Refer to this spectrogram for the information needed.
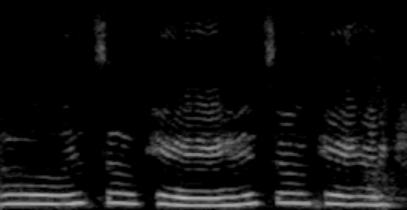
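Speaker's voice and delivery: high, very slow, sugary, play-acted fake-nice coo. Retelling how she walked up to the child: imitating someone being real nice. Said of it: "she walks up like she's being real nice".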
